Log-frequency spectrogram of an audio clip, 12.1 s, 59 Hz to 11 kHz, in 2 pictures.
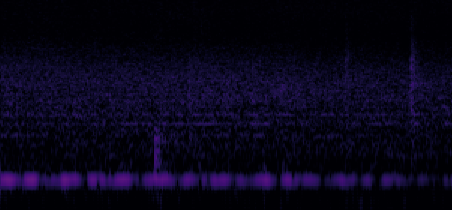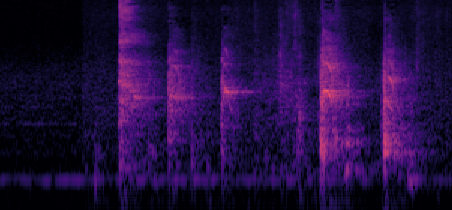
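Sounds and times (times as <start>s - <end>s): person coughing: 7.6s - 8.7s, 10.3s - 11.6s.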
